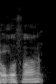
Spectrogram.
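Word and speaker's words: Olyphant: Oliphant.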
